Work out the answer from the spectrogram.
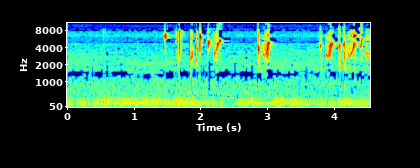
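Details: Goldfinch from Hammam Guergour in Sétif, Algeria, 2020, delivering old-strain style song: scattered high chirps and quick rising twitters in short clusters, with steady low hum underneath.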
